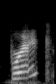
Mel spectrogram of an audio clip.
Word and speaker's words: break: a little more closed so that break is a little wider more of an a sound and the other two are like a long e sound all right next line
